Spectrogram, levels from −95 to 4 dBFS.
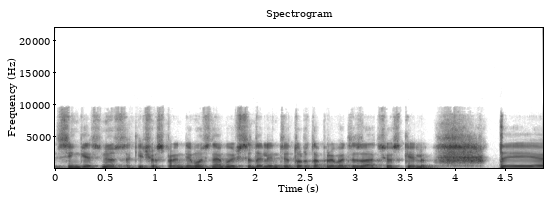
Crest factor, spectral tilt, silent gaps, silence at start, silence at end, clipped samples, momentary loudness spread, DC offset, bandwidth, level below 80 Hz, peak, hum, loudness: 20 dB; -4.5 dB/octave; none; 0 s; 0 s; under 0.1%; 4 LU; under 0.1%; 10 kHz; -56 dBFS; -4 dBFS; none; -23 LUFS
